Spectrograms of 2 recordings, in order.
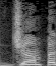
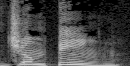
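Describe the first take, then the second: First: The ending is said 'in' without the g. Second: The ending is said fully as 'ing'. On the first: The speaker calls it wrong. "my dad hated when you wouldn't say I-N-G" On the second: The speaker calls it right. "my dad would go, it's jumping"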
